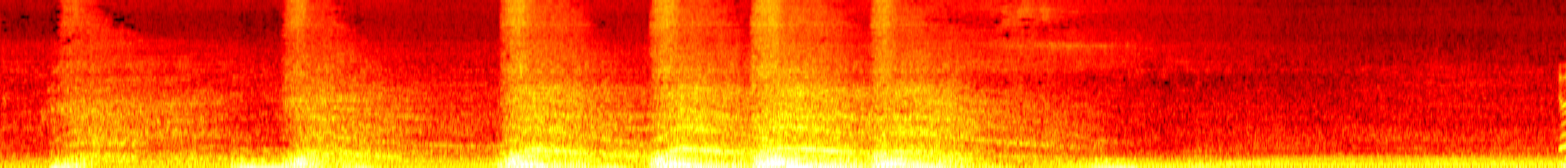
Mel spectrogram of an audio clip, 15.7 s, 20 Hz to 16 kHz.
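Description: A 1968 Chevelle Nomad fitted with new chrome sidepipes, revved several times at close range: deep, loud bursts rise over a rumbling idle, bunched near the middle, then the engine settles back to idle.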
